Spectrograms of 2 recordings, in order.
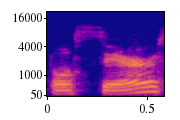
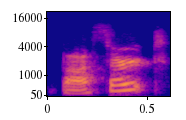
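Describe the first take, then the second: First: It is said the French way, without a final 't'. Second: It is said as spelled, ending in a 't'. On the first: "if I add a little bit of a French to it" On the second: "if I go phonetically"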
